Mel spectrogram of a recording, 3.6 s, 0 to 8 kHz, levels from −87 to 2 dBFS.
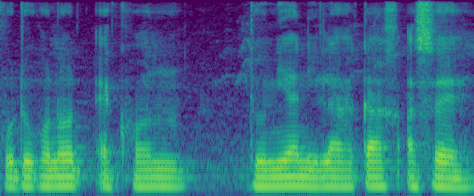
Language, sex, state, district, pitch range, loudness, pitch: Assamese, male, Assam, Sonitpur, 95-100 Hz, -17 LUFS, 95 Hz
